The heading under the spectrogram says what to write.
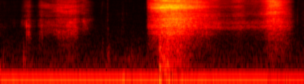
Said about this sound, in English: Funnily enough, I've got one of the Hungry Jack's Coke glasses, and I'm about to pour Pepsi into it. That's probably a sin. I'm probably going to hell. Anyway, let's crack it open.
